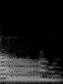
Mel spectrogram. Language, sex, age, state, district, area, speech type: Assamese, female, 45-60, Assam, Sivasagar, rural, conversation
